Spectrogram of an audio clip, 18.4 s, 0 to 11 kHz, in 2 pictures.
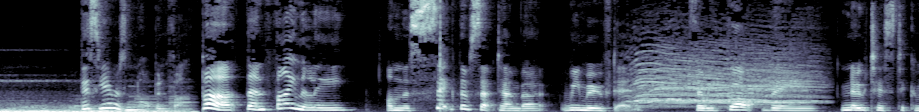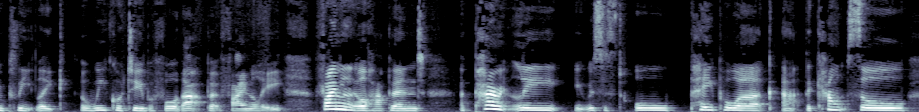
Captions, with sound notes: This year has not been fun, but then finally, on the 6th September we moved in. (cheering) So we got the notice to complete a week or two before that. But finally, finally, it all happened. Apparently it was just all paperwork at the council,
